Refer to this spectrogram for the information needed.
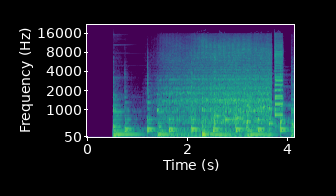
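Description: The horn of Noddy's red car honks repeatedly and loudly, mixing long blasts with short toots in an uneven rhythm, with no one talking.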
